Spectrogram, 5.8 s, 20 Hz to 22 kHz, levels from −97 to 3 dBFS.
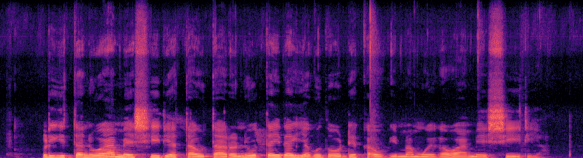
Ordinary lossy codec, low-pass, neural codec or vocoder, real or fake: none; none; none; real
